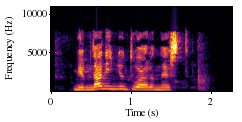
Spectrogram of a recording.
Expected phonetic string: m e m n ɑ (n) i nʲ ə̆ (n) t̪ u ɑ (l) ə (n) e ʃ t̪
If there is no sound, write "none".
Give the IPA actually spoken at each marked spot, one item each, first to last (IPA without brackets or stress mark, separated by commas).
n, n, ɾ, n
